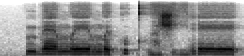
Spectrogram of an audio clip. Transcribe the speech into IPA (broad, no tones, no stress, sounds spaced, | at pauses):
m b ɛː ŋʷ eː ŋʷ e kʷ ɪ kʷʰ a̤ ʃ i̤ r eː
